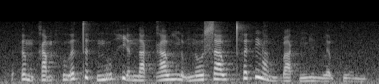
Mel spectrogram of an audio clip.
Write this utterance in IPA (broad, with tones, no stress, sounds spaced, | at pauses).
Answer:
ʔ ə˧˩ m k a̰˧˨ m h ṵ˧˥ ə̯ t̪ ə˨˩ t̚ m ṵ˧˥ h ḭ˧˨ ə̯ n a˨˩ k̚ ɣ a˧ w ŋ ə̰˧˨ w n o˧ s a˧ w t̪ʰ ə˦˥ t̚ ŋ a̤˨˩ m ɓ a˨˩ k̚ ɲ ɨ̤˨˩ n l ə̰˧˨ w k w ə̤˨˩ m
